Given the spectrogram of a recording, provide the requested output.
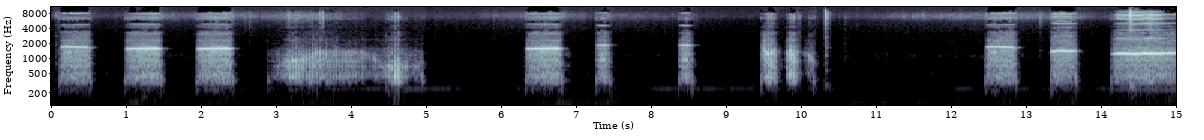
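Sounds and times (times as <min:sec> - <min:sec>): toy snoring with whistle: 0:00.1 - 0:04.9, 0:06.4 - 0:07.5, 0:12.5 - 0:15.0.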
